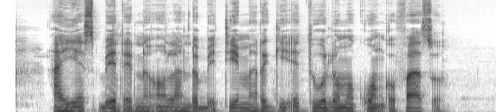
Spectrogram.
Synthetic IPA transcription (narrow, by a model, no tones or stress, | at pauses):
ajɛsbendḛnɛʔɔlandɔbḛtjemaɾɡɪʔet̪uolomɔkwoŋɡɔ̰fasɔ̰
